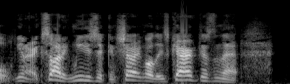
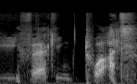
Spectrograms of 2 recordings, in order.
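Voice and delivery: gruff, breathy, rough-edged character voice breathed out; 5 semitones lower, 5 dB quieter than usual. After being asked to do the voice, Roy Kent voice. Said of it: "Can you do the voice?".

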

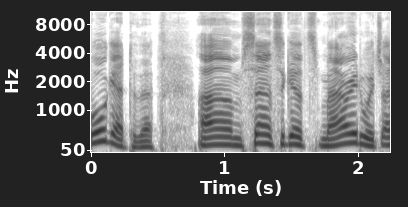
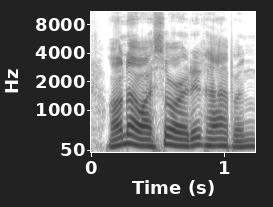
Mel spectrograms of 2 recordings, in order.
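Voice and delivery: plain

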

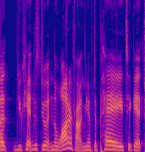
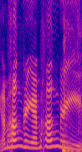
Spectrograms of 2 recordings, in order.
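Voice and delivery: put-on very high, loud, whiny kid voice; 9 semitones higher, 6 dB louder than usual. Describing a kid with an empty tray arguing with the lunch marm, imitating a whining kid. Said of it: "It's whining".

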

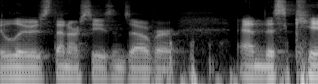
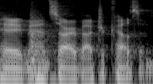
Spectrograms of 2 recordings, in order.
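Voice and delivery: put-on calmer, less angry tone, quieter; 3 semitones lower, 6 dB quieter than usual. Retelling apologizing to a kid later in the game, acting out a less angry remark. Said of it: "I wasn't as angry".

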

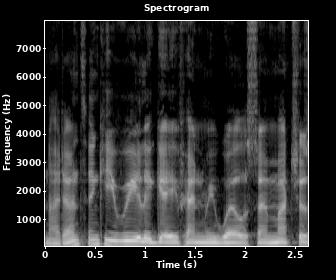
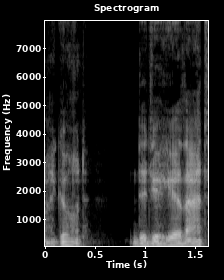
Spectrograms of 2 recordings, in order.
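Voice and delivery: usual speaking voice

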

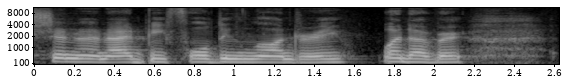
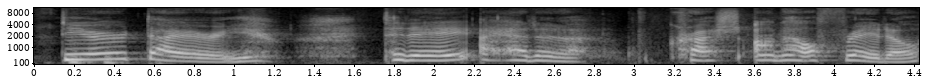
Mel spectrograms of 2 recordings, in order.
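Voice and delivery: put-on higher-pitched voice of a thirteen-year-old; 6 semitones higher than usual. Retelling own journaling from recovery, imitating a thirteen-year-old. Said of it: "my writing would sound like I was thirteen years old".

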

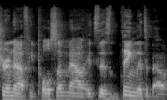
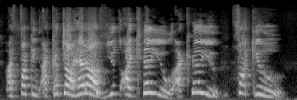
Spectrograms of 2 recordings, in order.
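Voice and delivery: mock threatening male yell, much higher, louder; 7 dB louder than usual. Retelling what a man in a car yelled at the group: imitating him yelling threats. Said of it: "he just yelled at us".

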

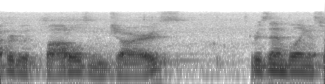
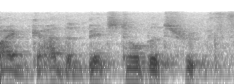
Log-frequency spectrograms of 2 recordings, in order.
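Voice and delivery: very quiet, breathy mumble, nearly whispered; 2 semitones higher, 11 dB quieter than usual. Voicing a character transfixed by blood on the floor: mumbling. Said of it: "he sort of mumbles".

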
